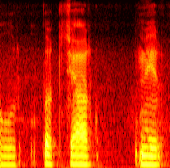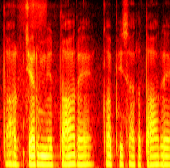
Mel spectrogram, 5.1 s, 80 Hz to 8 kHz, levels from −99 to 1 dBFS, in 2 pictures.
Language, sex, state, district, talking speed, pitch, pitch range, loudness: Rajasthani, female, Rajasthan, Churu, 140 wpm, 150 Hz, 145-155 Hz, -20 LUFS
